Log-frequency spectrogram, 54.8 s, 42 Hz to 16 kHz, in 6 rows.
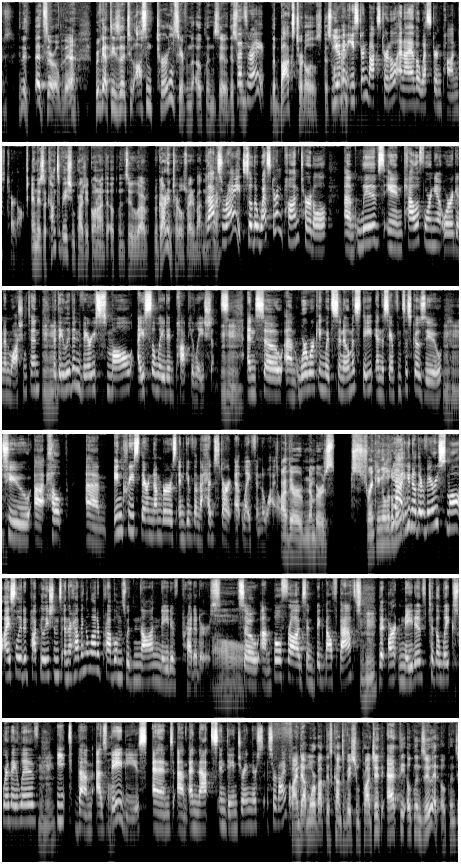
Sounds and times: Speech: 0.0s - 7.3s, 9.7s - 13.9s, 19.1s - 19.6s, 22.6s - 23.1s, 27.1s - 28.2s, 32.9s - 35.8s, 40.8s - 42.6s, 43.7s - 44.4s, 45.8s - 48.5s, 51.2s - 54.8s.

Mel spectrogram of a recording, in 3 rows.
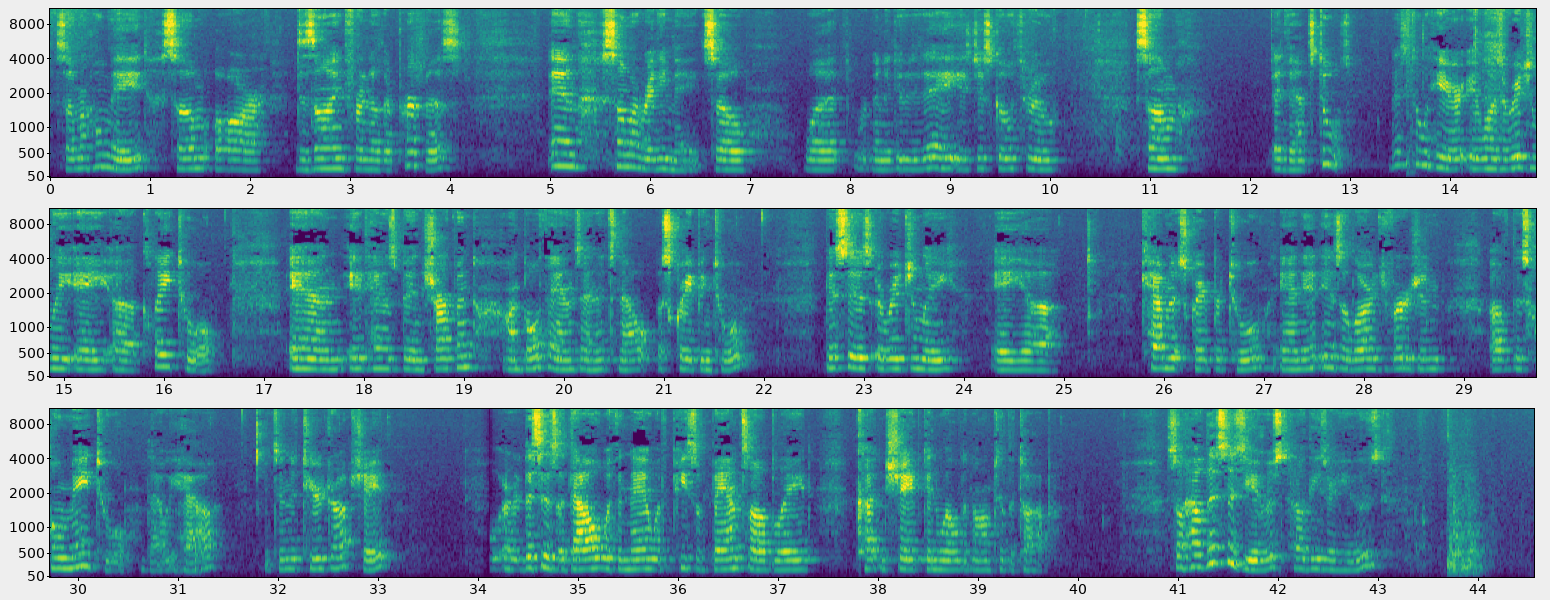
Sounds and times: Speech: 0.0s - 4.2s, 5.0s - 10.2s, 10.9s - 11.6s, 12.2s - 16.6s, 17.2s - 22.0s, 22.6s - 25.1s, 25.8s - 33.2s, 34.2s - 39.9s, 40.9s - 43.2s.

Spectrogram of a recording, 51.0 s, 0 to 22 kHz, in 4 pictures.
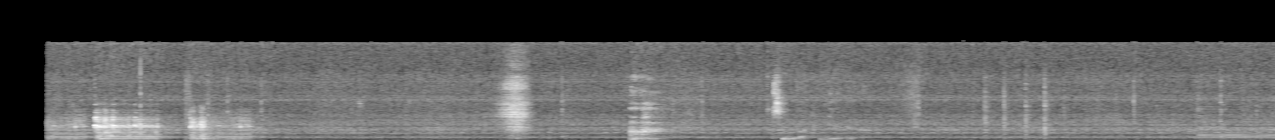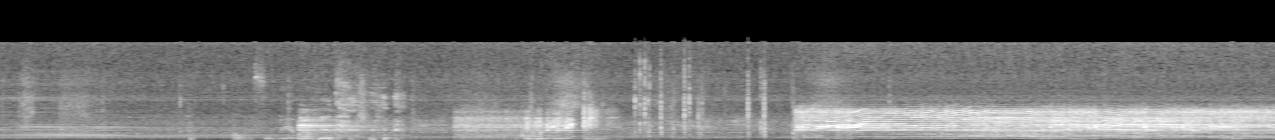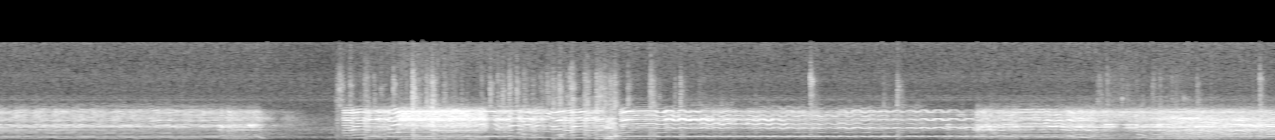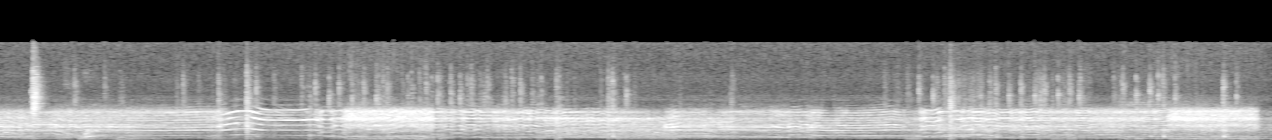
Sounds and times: Electric guitar: 0.5s - 2.7s, 12.0s - 50.9s.

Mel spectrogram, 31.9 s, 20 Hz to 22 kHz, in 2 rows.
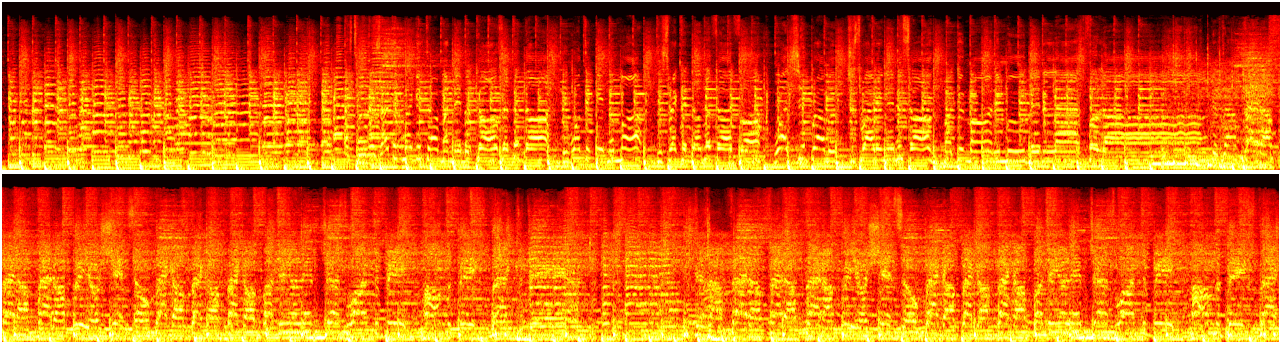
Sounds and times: Music: 0.0s - 31.9s.

